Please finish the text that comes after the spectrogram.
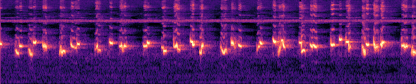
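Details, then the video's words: Yellow-vented bulbul lure to provoke fighting song: busy, rippling chatter of liquid notes without a break, a thin steady high whine and low background hum running underneath. "PANCINGAN BIKIN TRUCUKAN LANGSUNG BUNYI IKUT TARUNG GACOR"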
